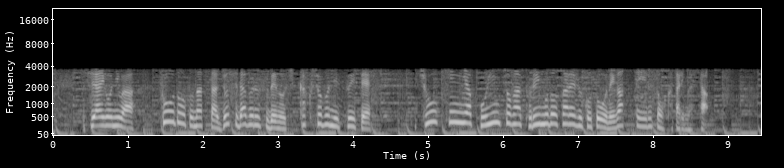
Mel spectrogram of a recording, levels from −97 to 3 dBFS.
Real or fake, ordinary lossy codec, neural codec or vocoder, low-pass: real; none; none; 3.6 kHz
